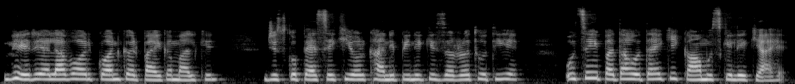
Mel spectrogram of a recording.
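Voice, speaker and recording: A woman's voice: on the high side, little pitch movement, normal speed, mellow, natural voice. A woman voicing a poor, humble village mother, earnest and deferential, in a dramatized moral story. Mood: eager, humble.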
